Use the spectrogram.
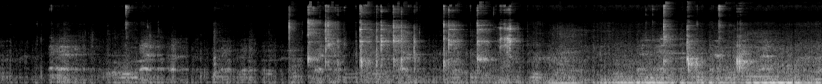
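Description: Five hundred grams of yogurt is handled in a washed clay pot for gondhoraj ghol, with repeated clinks and scrapes of a utensil against the pot at moderate loudness and little talk.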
